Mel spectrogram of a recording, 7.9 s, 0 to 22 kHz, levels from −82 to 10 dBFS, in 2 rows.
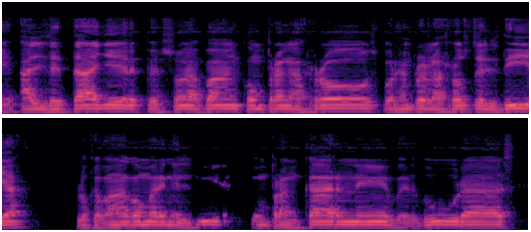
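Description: Nothing in the speech stood out as a technical fault on listening.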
